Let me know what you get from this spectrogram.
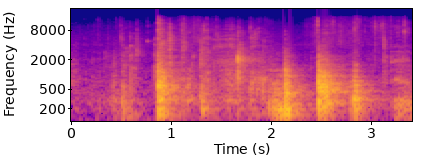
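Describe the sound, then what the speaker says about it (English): Water is poured in short splashy bursts into a stiff cornstarch mixture, with three or four close liquid pours and drips separated by brief pauses. "so add a little bit of water"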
